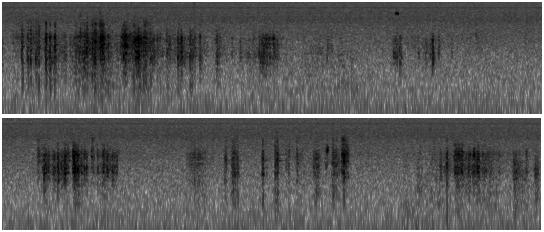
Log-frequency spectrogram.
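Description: Northern cardinal cracking and crunching sunflower seeds in its bill right by the microphone: clusters of small crisp cracks that come and go every second or two.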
